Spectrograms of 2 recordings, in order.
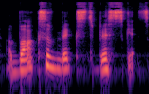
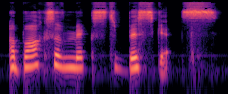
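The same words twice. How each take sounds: First: The phrase is said quickly, repeated at speed. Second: The phrase is said at an ordinary, unhurried pace.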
